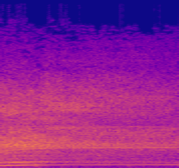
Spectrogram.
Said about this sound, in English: Make sure your shop vac is properly grounded and turn it on.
